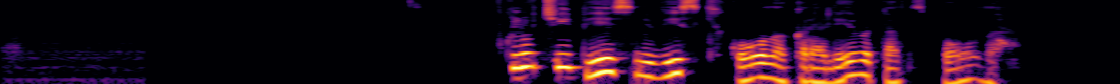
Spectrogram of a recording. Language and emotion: Russian, sad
